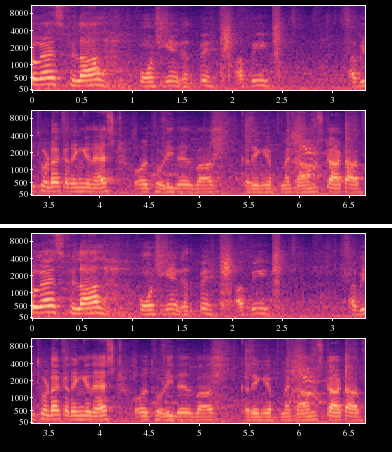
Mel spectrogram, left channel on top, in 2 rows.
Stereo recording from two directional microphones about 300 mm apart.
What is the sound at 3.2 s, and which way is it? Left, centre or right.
Speech, centre.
